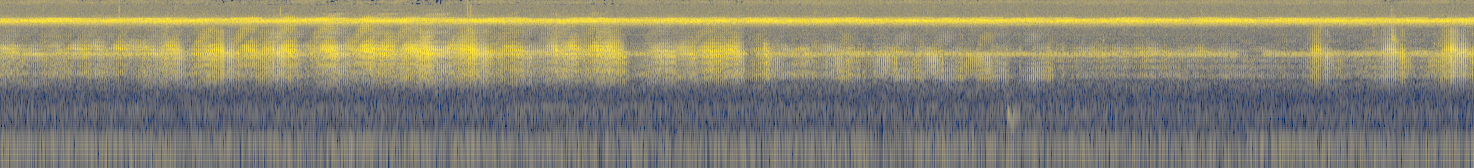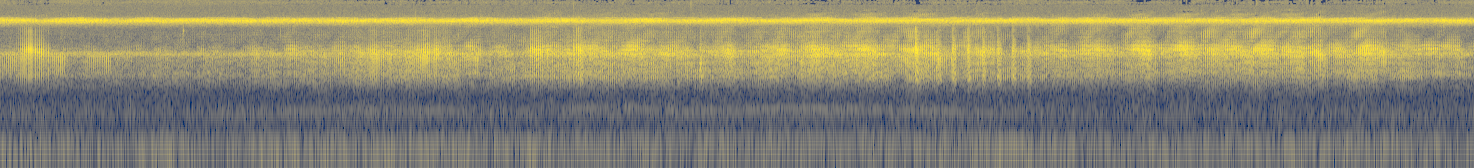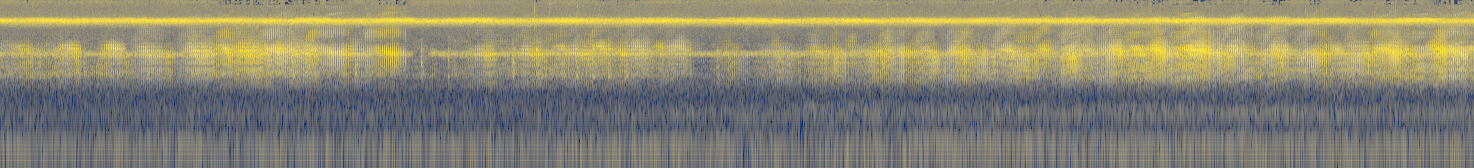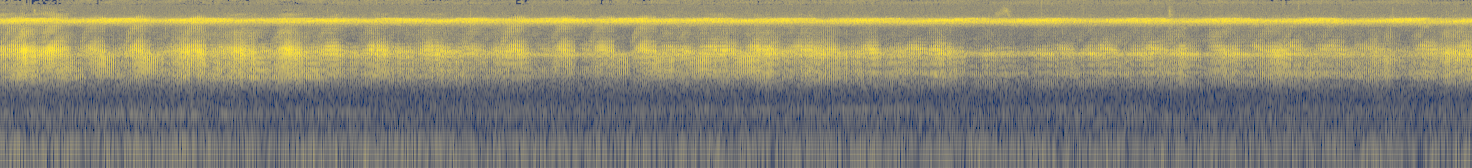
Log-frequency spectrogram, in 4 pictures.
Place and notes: Rainy season at 상중도 습지 (Sang Jung-do marsh)
...after a long dry period there are some summer rain events in Gangwon-do...the days of rain stir amphibian activity in the small remnant wetland...still, the water level has dropped due to the nearby 위엄 dam responding to summer electricity demand in nearby Seoul...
